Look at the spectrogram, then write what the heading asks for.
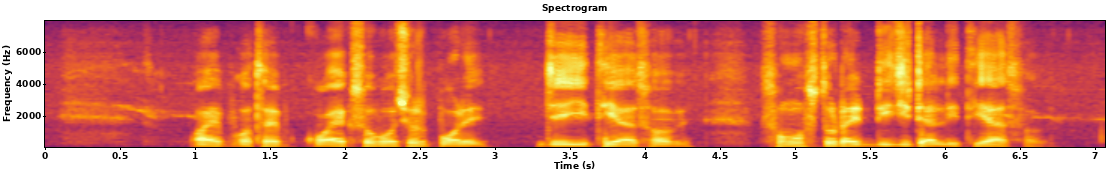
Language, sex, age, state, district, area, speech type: Bengali, male, 18-30, West Bengal, North 24 Parganas, urban, spontaneous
